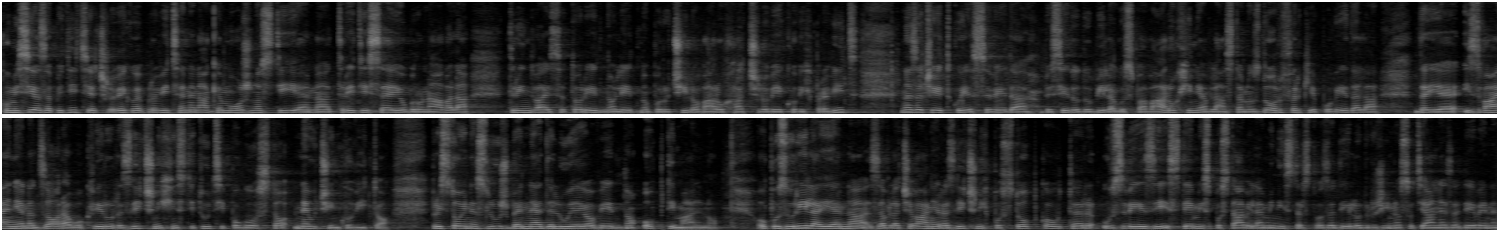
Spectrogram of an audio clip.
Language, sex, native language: Slovenian, female, Slovenian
